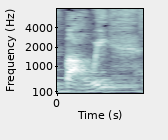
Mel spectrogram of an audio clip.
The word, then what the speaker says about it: Bowie: Adesso invece abbiamo ascoltato David Bowie, perché si pronuncia David Bowie.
